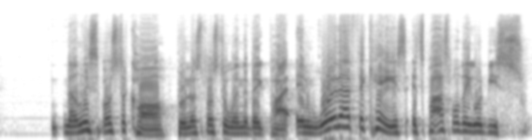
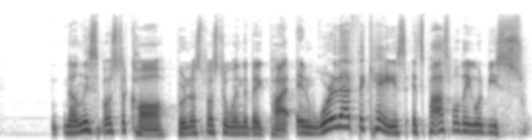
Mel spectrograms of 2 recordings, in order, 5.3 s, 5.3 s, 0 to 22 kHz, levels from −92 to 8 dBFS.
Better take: second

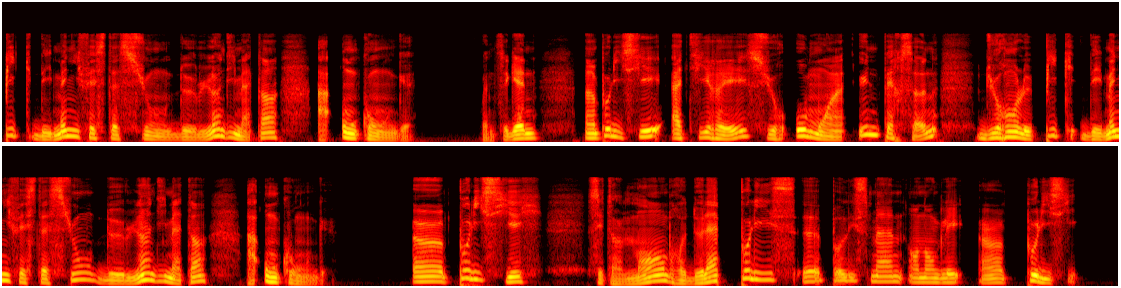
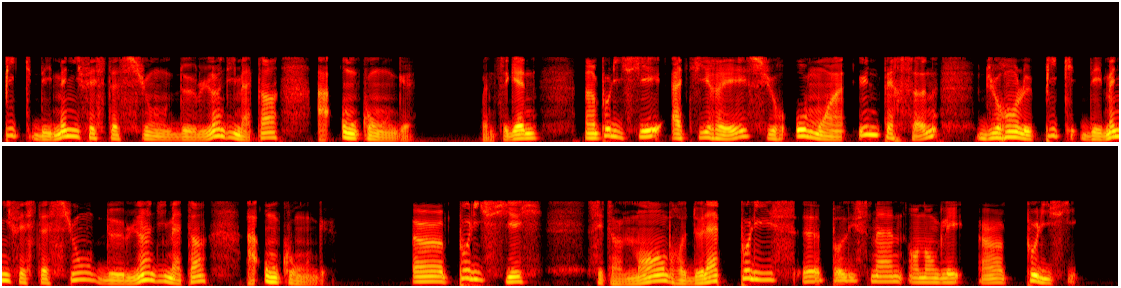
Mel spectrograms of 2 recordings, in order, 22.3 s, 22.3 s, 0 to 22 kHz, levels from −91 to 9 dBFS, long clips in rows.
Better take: first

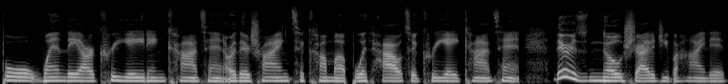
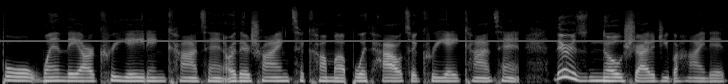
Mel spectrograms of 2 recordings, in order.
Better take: first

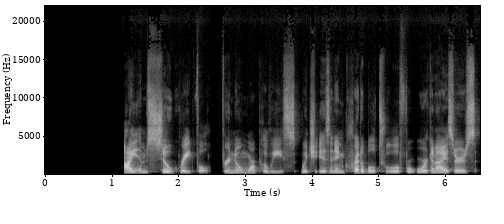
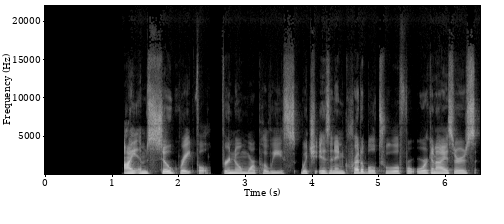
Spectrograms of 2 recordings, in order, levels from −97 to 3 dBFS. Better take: second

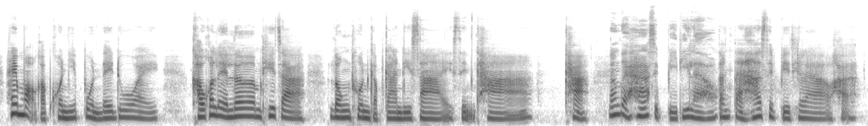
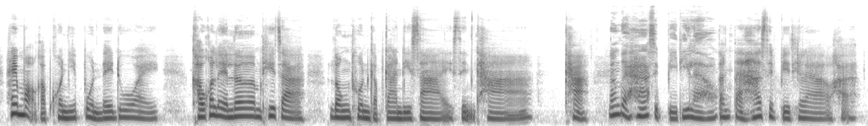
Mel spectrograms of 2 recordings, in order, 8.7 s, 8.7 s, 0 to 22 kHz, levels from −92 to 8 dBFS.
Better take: second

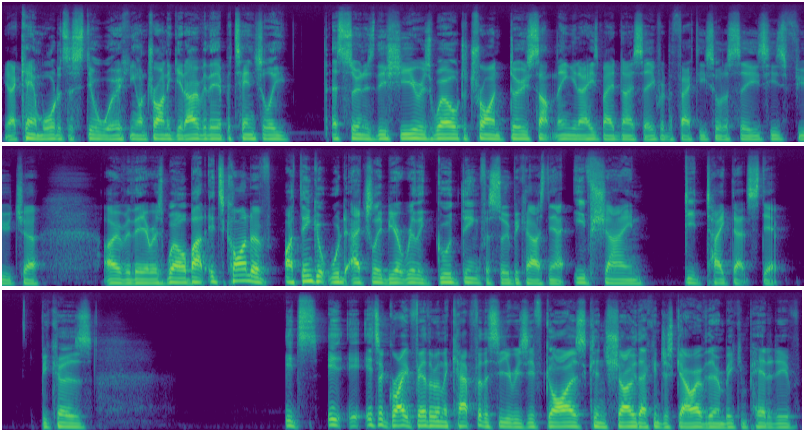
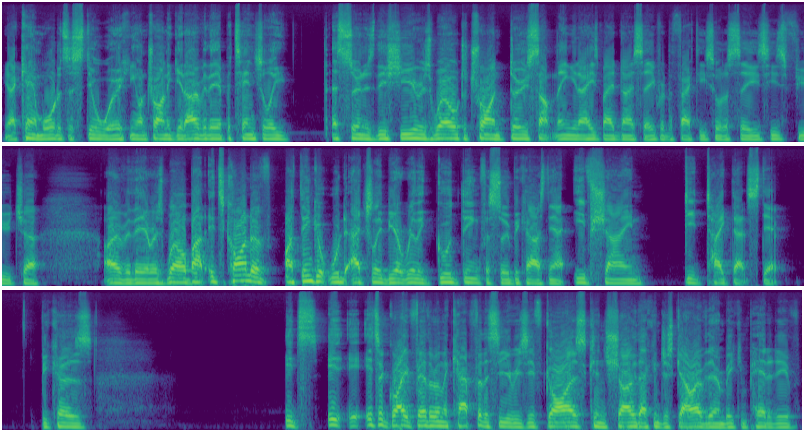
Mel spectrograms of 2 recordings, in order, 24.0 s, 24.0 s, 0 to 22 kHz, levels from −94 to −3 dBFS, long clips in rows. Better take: first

